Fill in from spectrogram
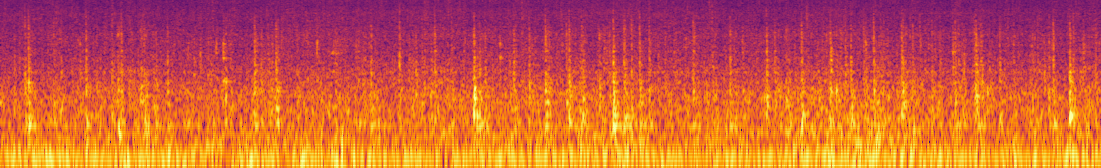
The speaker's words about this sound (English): every raindrop washes away each thought, which cleanses your mind.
